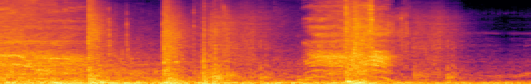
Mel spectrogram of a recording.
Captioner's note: screaming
